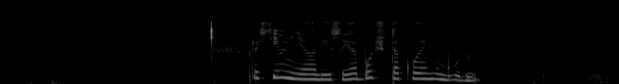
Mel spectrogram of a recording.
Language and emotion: Russian, neutral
